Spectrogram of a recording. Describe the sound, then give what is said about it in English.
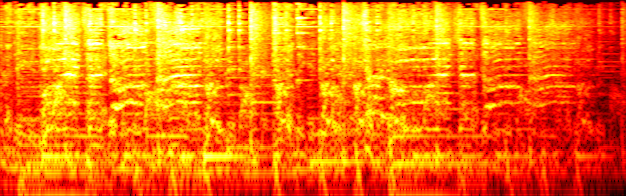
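A loud, busy dance track with sampled dog barks woven into the beat, playing steadily without speech and tapering slightly toward the end. “This is the best dance song”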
